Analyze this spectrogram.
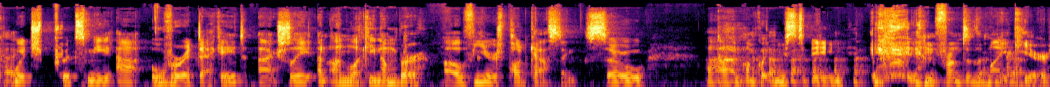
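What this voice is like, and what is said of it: Slight Northern Irish accent. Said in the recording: “there is obviously a touch of Northern Irish, I would say.”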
